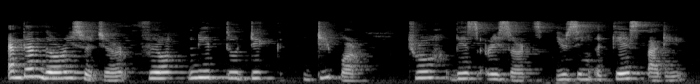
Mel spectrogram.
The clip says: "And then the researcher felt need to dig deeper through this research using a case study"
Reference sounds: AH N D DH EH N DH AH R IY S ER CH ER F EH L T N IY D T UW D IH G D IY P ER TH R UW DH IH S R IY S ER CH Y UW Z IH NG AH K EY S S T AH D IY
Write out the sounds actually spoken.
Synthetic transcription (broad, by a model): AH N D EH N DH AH R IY S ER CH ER F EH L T N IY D T UW D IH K D IY P ER T R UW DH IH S R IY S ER S Y UW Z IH NG AH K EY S S T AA D IY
